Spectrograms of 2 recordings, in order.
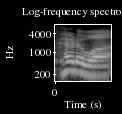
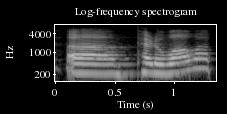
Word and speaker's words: Petawawa: Jesse DB says, I was in Petawawa. Petawawa? Yeah. I think it's Petawawa. But it has two W's. Okay, Petawawa. Petawawa or Petawa?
